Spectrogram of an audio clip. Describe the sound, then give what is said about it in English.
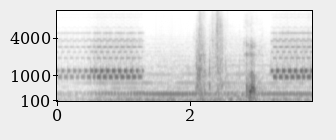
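A telephone rings at a hospital emergency room reception desk: two bursts of bright, steady electronic ringing, the first longer and the second starting near the end. Brief voices fill the gap between them. “stares at the phone on the reception desk before finally answering it.”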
